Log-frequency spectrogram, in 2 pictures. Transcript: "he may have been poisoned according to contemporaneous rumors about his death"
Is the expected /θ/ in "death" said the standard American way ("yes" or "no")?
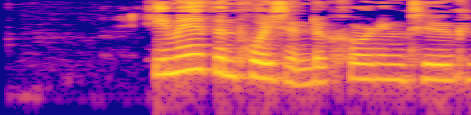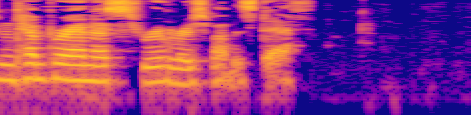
yes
